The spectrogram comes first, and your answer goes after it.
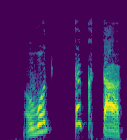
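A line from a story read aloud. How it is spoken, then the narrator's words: Laughing. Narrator (Russian): рассмеялась мама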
